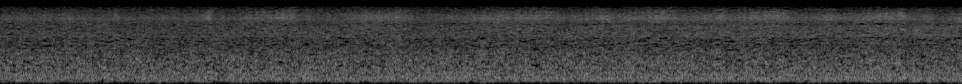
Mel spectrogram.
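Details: Steady, loud rushing of falling water fills the whole recording as an even roar, with no animal calls standing out.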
